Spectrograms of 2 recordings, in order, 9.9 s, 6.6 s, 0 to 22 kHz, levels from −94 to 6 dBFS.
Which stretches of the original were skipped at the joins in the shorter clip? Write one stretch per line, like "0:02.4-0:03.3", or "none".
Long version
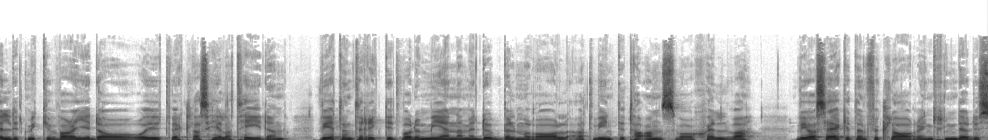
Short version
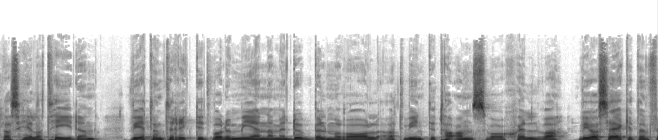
0:07.6-0:07.8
